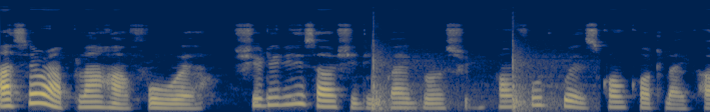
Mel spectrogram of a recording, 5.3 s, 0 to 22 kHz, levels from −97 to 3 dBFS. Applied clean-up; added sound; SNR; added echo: none; Knock; 16 dB; none.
